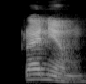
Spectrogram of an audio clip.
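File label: "kranium", Malay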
